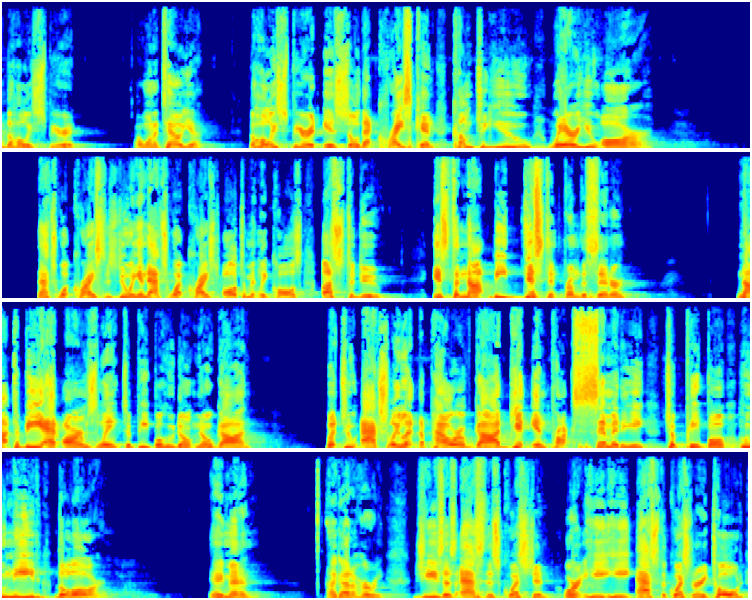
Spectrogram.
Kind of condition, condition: setting, large echoing room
